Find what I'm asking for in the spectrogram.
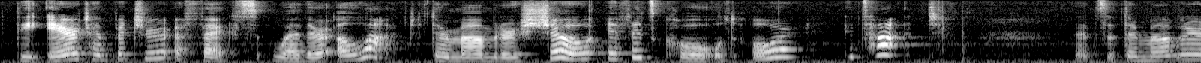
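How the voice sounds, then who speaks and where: An early-grades classroom teacher reads a picture book aloud to young children, her voice a little high and fairly bright. She reads expressively and adds simple explanatory asides. There's a slight hiss or hum in the audio.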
